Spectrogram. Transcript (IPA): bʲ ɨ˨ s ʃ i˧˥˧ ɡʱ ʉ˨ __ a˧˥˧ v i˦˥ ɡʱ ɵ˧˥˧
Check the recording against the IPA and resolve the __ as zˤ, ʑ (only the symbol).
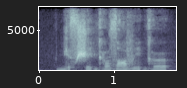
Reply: zˤ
